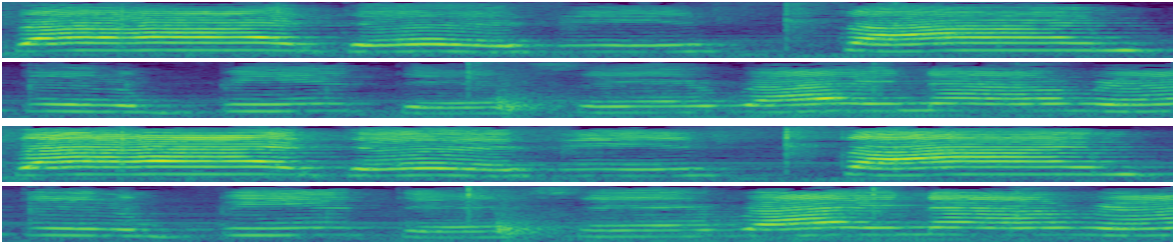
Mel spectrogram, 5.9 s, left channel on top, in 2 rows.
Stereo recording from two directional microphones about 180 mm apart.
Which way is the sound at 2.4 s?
5° left (ahead or behind).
